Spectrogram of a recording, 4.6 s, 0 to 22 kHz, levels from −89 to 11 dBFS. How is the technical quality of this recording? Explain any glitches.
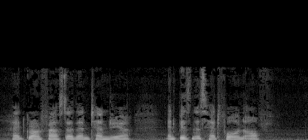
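The speech has plainly audible low-delay AAC compression throughout. Voiced sounds turn rough and grainy, with noise between pitch harmonics and a thin top band. This is likely AAC-ELD at about 32 kbps. Its short frames blur harmonics, which sets this graininess apart from the swirly artefacts of standard AAC.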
